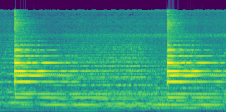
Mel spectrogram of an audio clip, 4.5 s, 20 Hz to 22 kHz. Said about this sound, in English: After the game, the freshmen went to ring the campus bell, a tradition dating back to the 1890s.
